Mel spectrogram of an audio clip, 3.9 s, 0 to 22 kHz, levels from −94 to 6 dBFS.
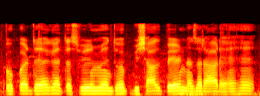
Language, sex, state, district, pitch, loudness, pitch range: Hindi, male, Assam, Kamrup Metropolitan, 120 Hz, -14 LUFS, 115-120 Hz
